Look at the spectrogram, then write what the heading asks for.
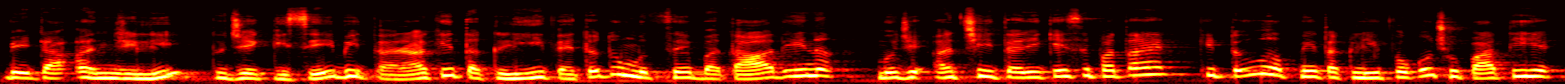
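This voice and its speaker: A woman voicing a kind middle-aged family friend who speaks gently and reassuringly in an animated storybook. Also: on the high side, normal speed, hardly any pauses, lightly acted. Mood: caring.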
